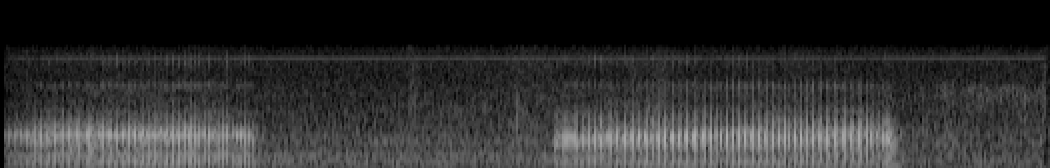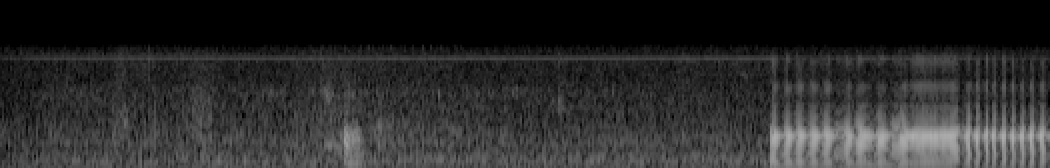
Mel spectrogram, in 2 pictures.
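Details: Shih Tzu sleeping: loud, nasal, buzzing snores with quieter breathing between them; snoring.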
